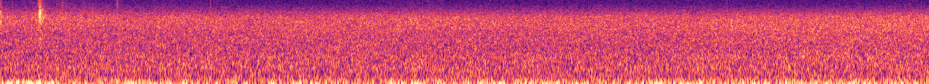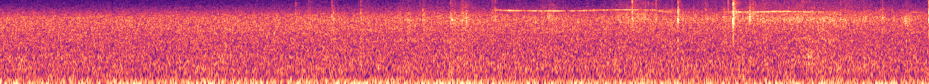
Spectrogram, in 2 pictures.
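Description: Strong wind blowing through leafy taiga undergrowth: a steady rustling hiss of shaking foliage. Near the end, two faint, high, thin whistles.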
